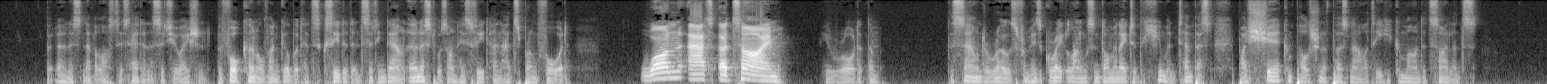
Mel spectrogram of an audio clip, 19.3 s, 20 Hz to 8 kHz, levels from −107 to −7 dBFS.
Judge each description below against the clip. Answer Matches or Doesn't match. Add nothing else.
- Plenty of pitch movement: Doesn't match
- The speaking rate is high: Doesn't match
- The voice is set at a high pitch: Doesn't match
